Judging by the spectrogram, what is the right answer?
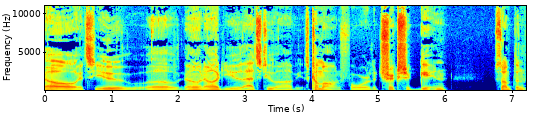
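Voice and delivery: put-on gruff cowboy voice. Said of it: "I'm doing more like a bad Robert Mitchum impersonation".

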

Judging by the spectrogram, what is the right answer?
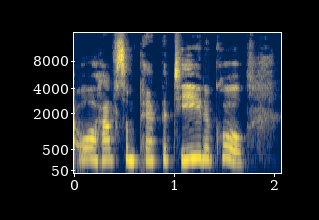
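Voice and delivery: terrible put-on Scottish accent, older woman voice. Retelling what an older woman in prison used to say, Helen impression, bad Scottish accent. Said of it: "I just offended everyone from Scotland with that terrible accent".

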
